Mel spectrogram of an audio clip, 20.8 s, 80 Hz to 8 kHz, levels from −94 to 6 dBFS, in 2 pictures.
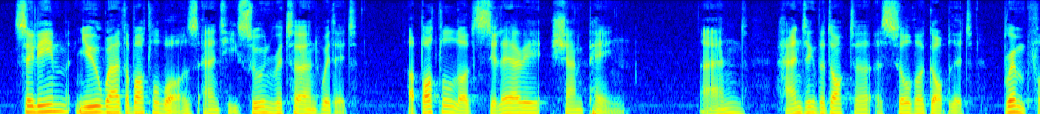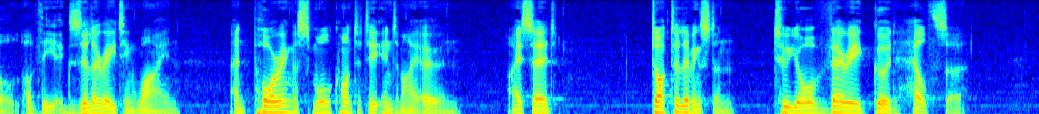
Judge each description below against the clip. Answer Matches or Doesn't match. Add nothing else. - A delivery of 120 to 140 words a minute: Matches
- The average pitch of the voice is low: Matches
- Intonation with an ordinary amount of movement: Matches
